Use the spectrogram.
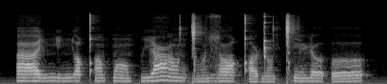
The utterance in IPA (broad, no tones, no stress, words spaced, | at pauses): a ɲəɲɔqʼɔ̃pɔ̃ pi ʕɔ̃ɡ͡ǀɔ̃ɮɒ qʼɒɖɔ̃ǀʰĩ ɳɤʔɤ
